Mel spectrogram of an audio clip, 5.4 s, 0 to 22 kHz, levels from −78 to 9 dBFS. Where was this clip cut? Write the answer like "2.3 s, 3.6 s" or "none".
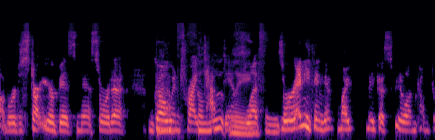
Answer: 4.2 s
